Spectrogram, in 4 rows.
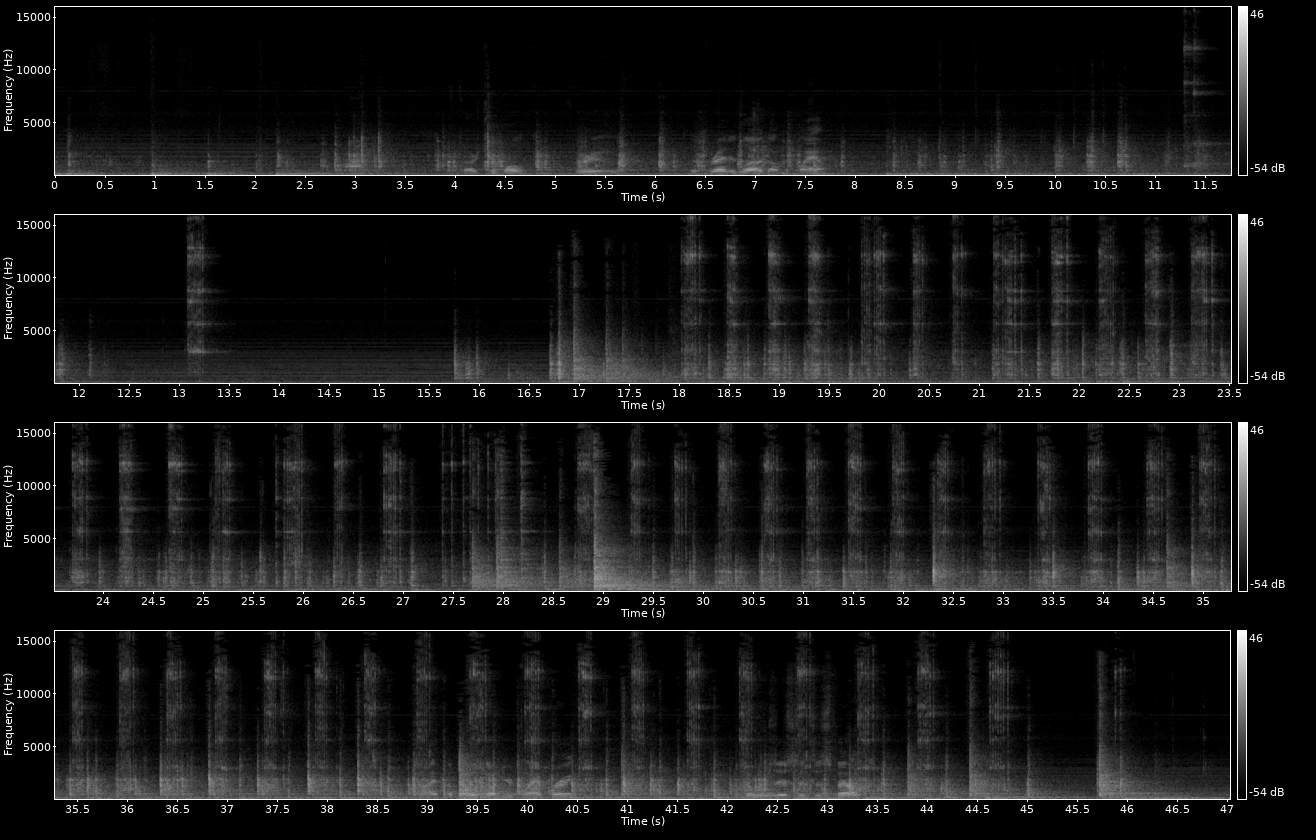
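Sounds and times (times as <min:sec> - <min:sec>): ratchet wrench clicking: 0:13.1 - 0:13.5, 0:18.0 - 0:44.9.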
